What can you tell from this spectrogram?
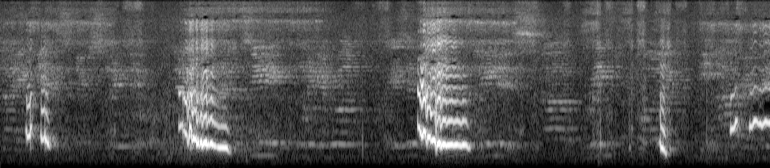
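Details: French Bulldog waking its owner: a series of falling, whiny vocal cries, three loud ones around two seconds apart with shorter yelps between, each sliding downward from a high start.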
